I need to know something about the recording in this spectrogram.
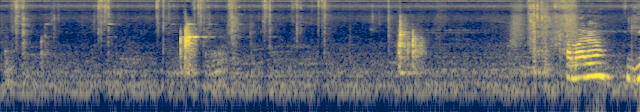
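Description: A small kitchen knife slicing a green chilli held in the hand, with light scattered clicks and taps as the blade cuts and the pieces drop into a small bowl, and a couple of louder knocks about two and five seconds in.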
